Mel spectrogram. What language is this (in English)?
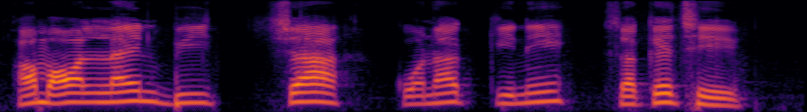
Maithili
